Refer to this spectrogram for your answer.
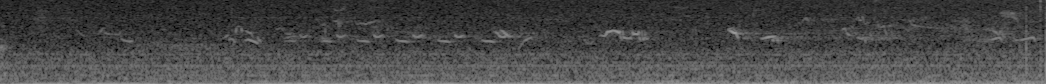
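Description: Faint birdsong, a scattering of small chirps and short warbling phrases repeating throughout, over a steady outdoor background hush with no one talking.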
